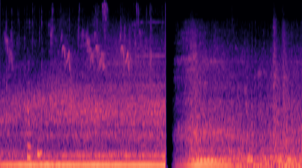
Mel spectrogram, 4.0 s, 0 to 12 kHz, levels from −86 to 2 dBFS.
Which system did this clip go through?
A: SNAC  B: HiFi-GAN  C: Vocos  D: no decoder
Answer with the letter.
D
